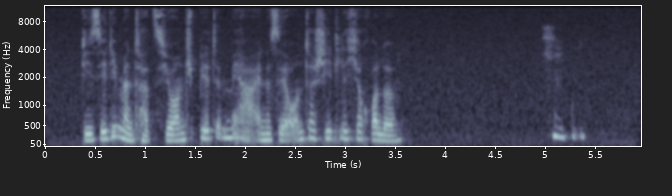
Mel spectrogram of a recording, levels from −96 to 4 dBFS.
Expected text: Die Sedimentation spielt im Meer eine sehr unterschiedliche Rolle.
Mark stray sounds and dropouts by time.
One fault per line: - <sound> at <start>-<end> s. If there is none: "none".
- laugh at 5.0-5.4 s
